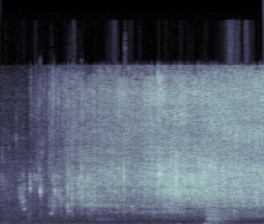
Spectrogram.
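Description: A seasoned ribeye steak hits the hot pan with a soft sizzle and hiss that builds steadily, a small thump and crackle as it lands, no one talking.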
